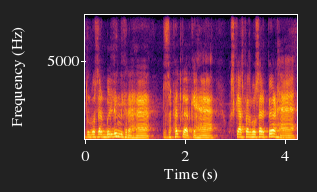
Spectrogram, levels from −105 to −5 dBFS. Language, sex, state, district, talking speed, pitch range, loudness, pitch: Hindi, male, Jharkhand, Garhwa, 255 wpm, 125-170 Hz, -15 LUFS, 150 Hz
